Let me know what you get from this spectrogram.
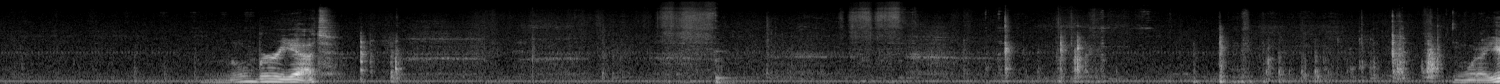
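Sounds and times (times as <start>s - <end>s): steady low hum: 0.0s - 15.0s
hone scraping on blade edge: 5.2s - 14.5s.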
